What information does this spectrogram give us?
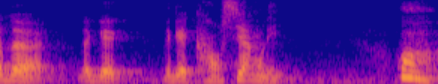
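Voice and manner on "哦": usual speaking voice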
